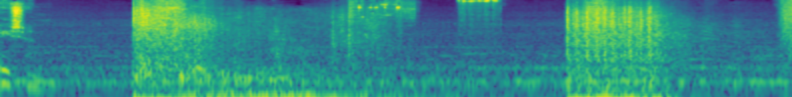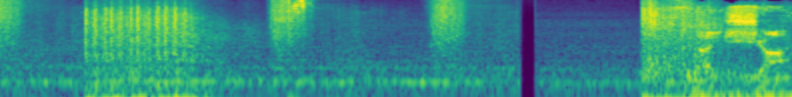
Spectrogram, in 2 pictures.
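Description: A cannon fires with deep, heavy booms.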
